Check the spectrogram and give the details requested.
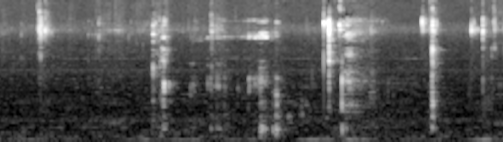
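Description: Faint chewing with short, scattered mouth clicks and smacks, a person eating a breaded vegan chicken patty.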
